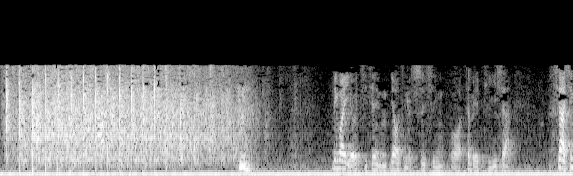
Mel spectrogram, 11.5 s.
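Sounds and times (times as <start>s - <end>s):
audience clapping: 0.0s - 5.4s
speech: 6.7s - 10.4s, 11.0s - 11.4s.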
